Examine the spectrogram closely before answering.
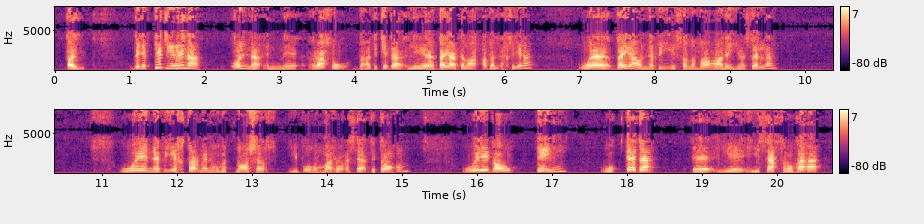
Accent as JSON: {"language": "Arabic", "country": "Egypt", "said": "احنا عندنا في مصر بنسميها خرابة."}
